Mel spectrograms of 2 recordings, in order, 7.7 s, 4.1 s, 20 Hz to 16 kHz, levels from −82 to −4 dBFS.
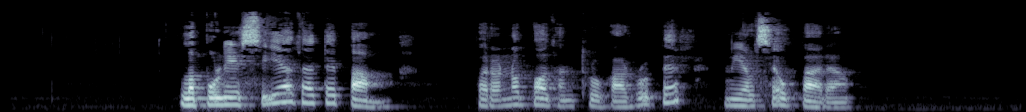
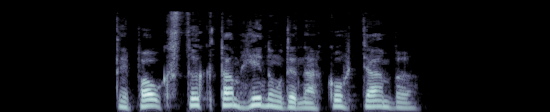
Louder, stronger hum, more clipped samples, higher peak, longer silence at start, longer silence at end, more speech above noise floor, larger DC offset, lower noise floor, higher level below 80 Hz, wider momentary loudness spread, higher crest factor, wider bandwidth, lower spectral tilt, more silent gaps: about the same, -23 LUFS vs -23 LUFS; neither; neither; about the same, -4 dBFS vs -6 dBFS; first, 1.35 s vs 0.85 s; first, 1.3 s vs 1 s; second, 48 dB vs 61 dB; neither; second, -72 dBFS vs -83 dBFS; second, -74 dBFS vs -66 dBFS; first, 16 LU vs 10 LU; about the same, 22 dB vs 20 dB; about the same, 11.5 kHz vs 11.5 kHz; second, -2.5 dB/octave vs -6.5 dB/octave; neither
